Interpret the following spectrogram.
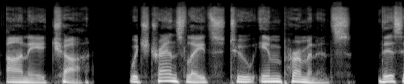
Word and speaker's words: Anicca: The Pali word for it is Anicca, pronounced Anicca, which translates to impermanence.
